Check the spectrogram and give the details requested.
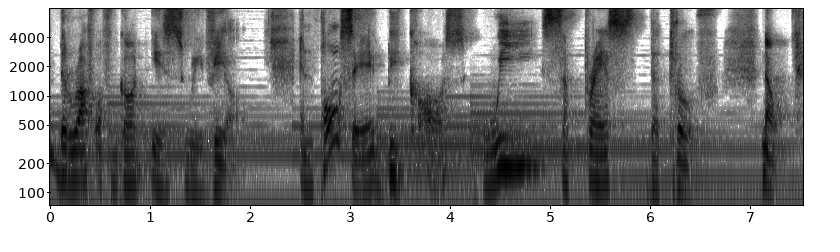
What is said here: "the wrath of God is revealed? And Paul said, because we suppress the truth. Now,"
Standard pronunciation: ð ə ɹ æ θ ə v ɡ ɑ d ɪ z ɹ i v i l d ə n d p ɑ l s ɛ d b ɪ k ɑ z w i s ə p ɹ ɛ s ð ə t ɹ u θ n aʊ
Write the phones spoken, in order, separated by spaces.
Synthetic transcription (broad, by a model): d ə ɹ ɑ f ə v ɡ ɑ d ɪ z ɹ i v i l d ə n p ɑ l s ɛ b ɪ k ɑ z w i s ə p ɹ ɛ s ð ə t ɹ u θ n aʊ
